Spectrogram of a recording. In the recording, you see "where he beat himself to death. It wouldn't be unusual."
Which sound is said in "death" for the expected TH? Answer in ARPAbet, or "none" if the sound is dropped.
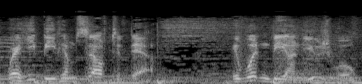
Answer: TH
